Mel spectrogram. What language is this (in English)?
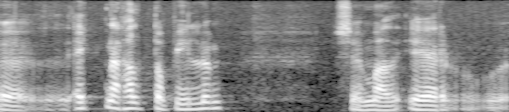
Icelandic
